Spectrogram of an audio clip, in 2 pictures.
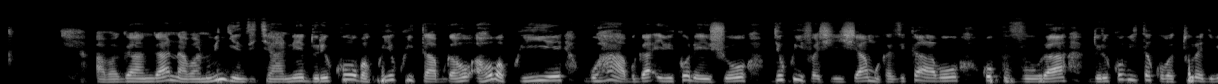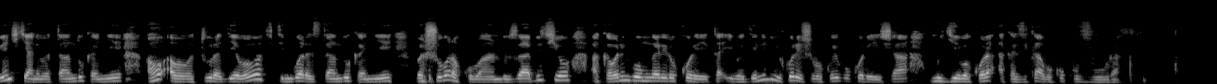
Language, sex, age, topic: Kinyarwanda, male, 18-24, health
